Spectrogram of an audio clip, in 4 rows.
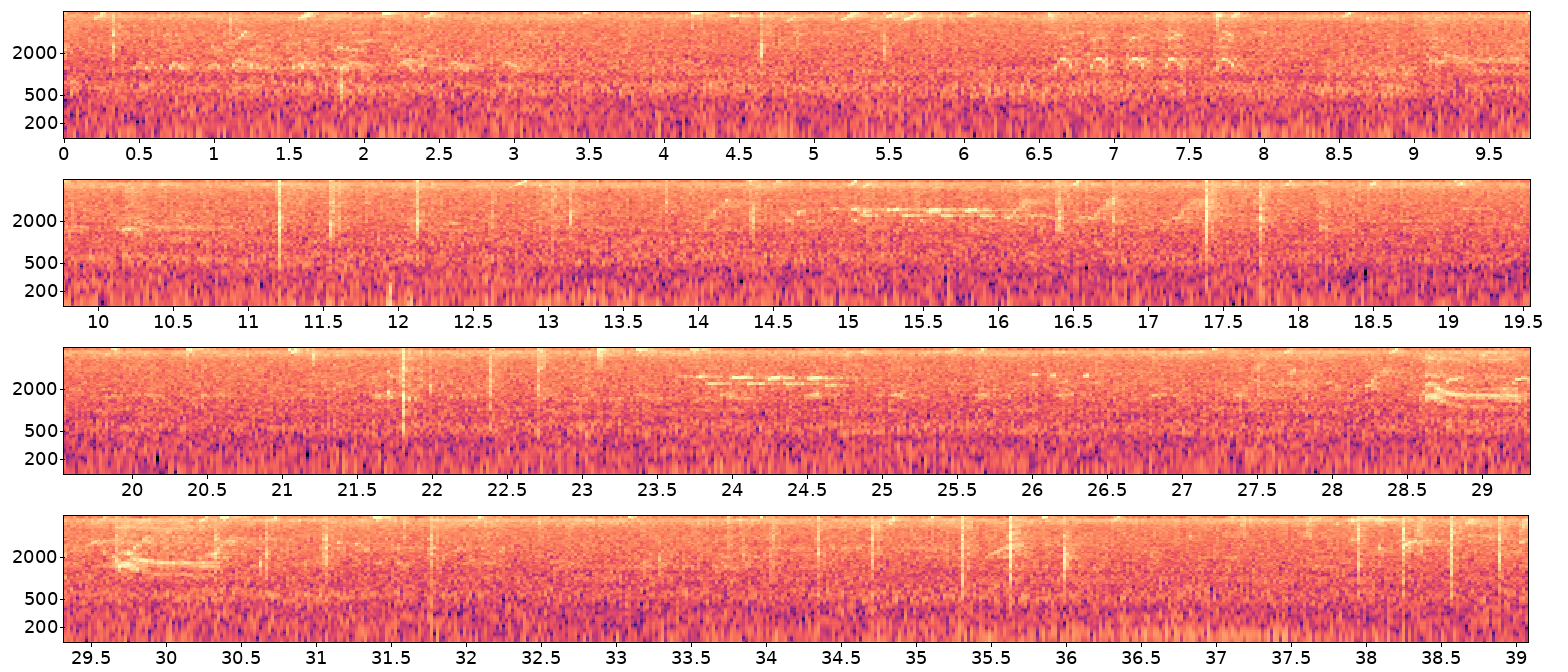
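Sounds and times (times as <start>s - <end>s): distant bird chirps: 0.1s - 39.0s
faint taps: 33.2s - 36.2s.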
